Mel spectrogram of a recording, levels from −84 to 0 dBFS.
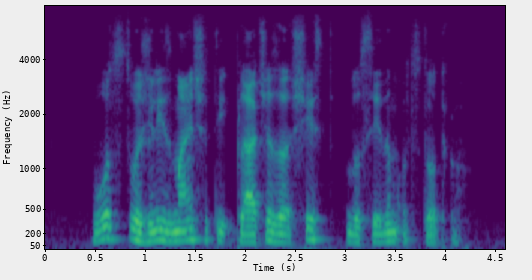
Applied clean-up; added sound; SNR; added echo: none; none; none; none.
